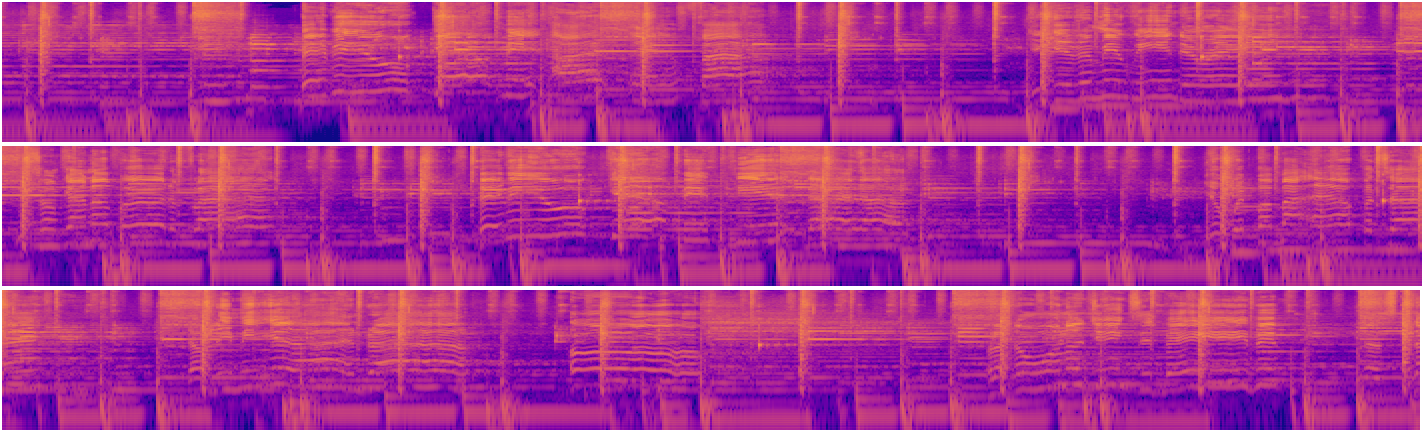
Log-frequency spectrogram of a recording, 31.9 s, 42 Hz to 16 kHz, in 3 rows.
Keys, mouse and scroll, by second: 1.2 Right, 3.1 click, 4.1 ctrl+d, 4.7-7.3 drag, 7.3 Left, 12.2-14.9 drag, 20.3 click, 24.2 p, 24.9 click, 25.9 =, 26.9 click, 27.6 =, 28.1-31.5 drag, 31.8 j.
